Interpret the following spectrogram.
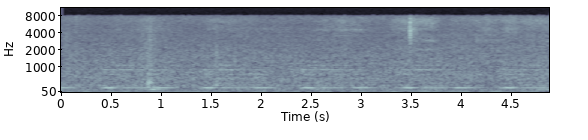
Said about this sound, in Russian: Нет, машина задним ходом ставится.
